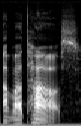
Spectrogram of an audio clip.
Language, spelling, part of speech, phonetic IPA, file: German, Avatars, noun, [avataːɐ̯s], De-Avatars.ogg
- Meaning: genitive singular of Avatar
